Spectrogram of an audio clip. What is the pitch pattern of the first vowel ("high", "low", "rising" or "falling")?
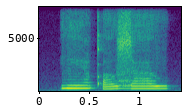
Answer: high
